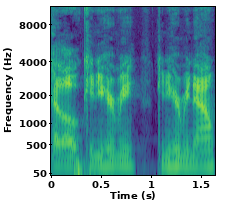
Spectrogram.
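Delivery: ordinary delivery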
